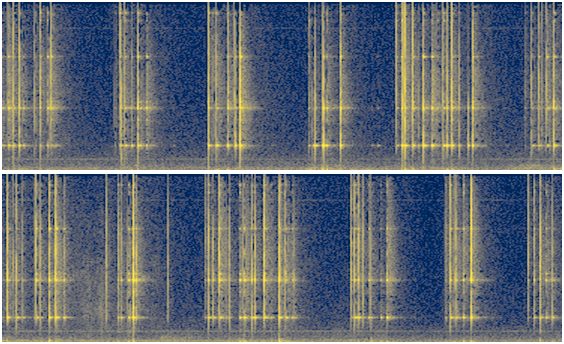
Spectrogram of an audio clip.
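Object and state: Ceramic mug.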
